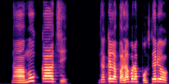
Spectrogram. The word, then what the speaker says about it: 나뭇가지: Esta palabra se pronuncia 나뭇가지 o 나무까지, ya que la palabra posterior 가지 suena en el sonido forzado ka.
